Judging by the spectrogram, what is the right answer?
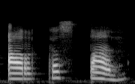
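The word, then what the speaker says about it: arctan: Ini pangkat -1, ini dibacanya arkestan.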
